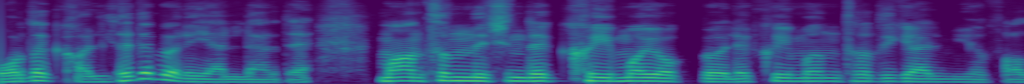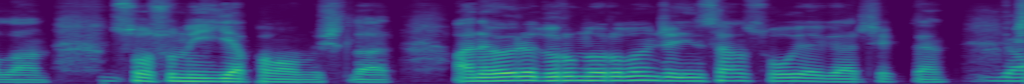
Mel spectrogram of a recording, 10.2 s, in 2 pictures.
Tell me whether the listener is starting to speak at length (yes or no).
no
